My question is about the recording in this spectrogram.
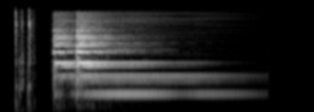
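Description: Subscribe-button animation sound effect: a quick double mouse click, then a notification bell ding with several clear tones that rings on and fades.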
